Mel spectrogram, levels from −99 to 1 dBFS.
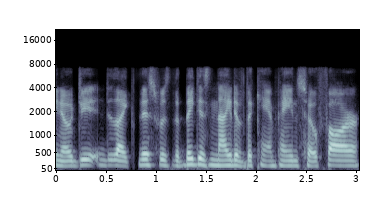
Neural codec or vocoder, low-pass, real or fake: codec, 16 kHz, 2 kbps, X-Codec, HuBERT features, trained on general audio; 7.2 kHz; fake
